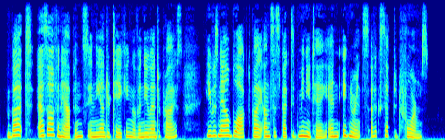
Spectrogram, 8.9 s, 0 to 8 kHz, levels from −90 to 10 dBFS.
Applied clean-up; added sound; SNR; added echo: none; none; none; none.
